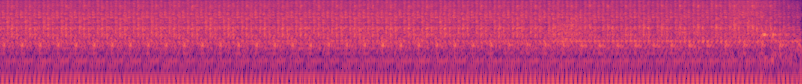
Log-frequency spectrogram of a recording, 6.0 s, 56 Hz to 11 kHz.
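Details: 1.9 JTDM/CDTI diesel first start after snapped timing belt rebuild with new rockers, water pump, pulleys, timing belt and glow plugs: steady idle clatter, even pulses near four per second, no misses or knocks; engine sounds healthy.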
